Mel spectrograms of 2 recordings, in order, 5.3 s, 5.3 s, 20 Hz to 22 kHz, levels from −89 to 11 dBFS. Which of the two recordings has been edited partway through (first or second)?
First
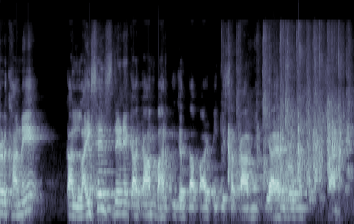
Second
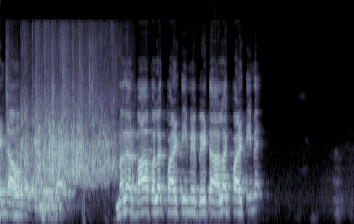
second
